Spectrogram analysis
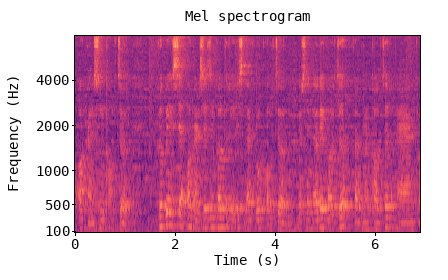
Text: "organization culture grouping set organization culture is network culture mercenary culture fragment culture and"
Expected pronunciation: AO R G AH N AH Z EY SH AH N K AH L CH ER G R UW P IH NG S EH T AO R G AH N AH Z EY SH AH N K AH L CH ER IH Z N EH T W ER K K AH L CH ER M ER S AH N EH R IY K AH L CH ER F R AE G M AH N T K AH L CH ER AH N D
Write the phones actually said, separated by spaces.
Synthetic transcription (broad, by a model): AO R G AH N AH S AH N K AH L CH ER G R UW P IH NG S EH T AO R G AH N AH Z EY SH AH N K AH L CH ER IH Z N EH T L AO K K AH L CH ER M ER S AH N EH R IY K AH L CH ER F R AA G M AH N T K AH L CH ER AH N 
